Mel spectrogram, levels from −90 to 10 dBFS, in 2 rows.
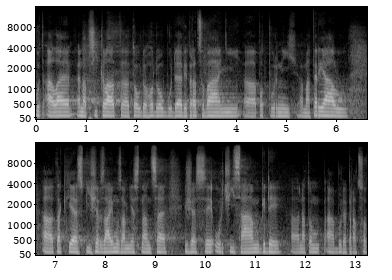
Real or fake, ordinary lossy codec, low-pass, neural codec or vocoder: fake; AAC, 48 kbps; 14.4 kHz; autoencoder, 48 kHz, 128 numbers a frame, DAC-VAE, trained on Japanese speech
